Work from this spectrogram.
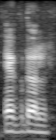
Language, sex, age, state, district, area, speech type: Bengali, male, 30-45, West Bengal, Birbhum, urban, spontaneous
